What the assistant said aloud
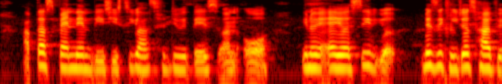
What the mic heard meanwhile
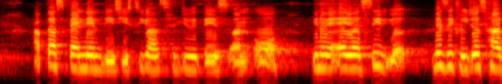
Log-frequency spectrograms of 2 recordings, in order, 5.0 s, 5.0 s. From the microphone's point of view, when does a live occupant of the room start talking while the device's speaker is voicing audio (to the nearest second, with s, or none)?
none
